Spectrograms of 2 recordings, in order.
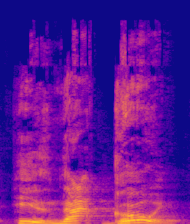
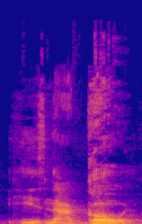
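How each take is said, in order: First: Slow, louder, emphatic; he is not going, hammered out; firm loud refusal. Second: Said in the usual way. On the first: Retold or imitated. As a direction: lay down the law. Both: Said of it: "Alpha was like".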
